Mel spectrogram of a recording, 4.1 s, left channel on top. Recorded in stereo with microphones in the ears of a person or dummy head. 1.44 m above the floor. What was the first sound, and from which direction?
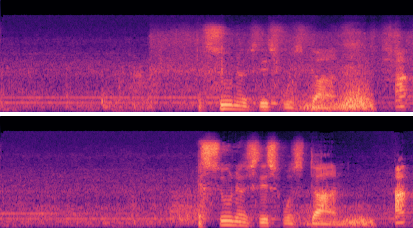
A man speaking, 70° right (ahead or behind).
